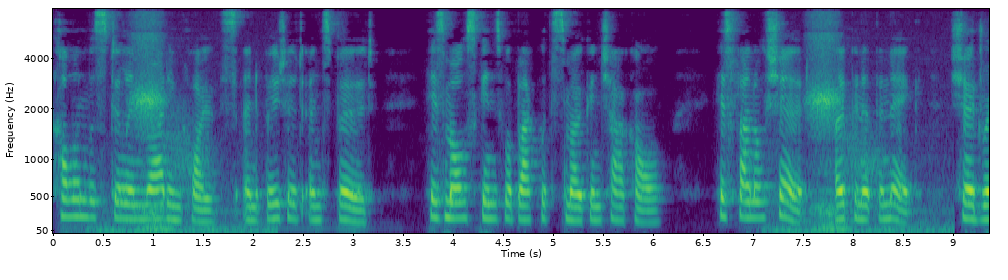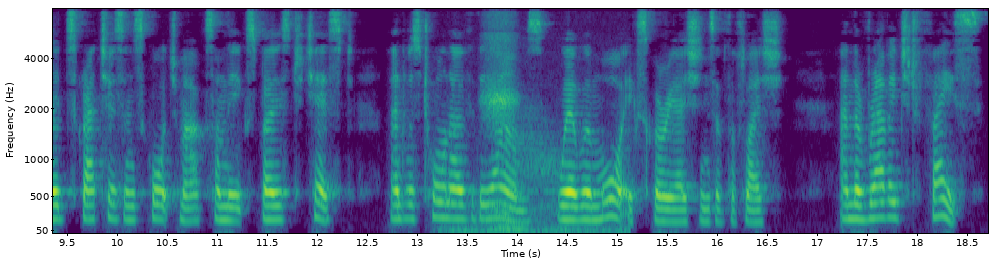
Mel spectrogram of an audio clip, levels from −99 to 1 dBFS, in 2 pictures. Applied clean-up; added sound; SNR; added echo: none; Hiss; 12 dB; none.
